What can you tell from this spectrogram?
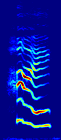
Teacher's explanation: A flat hi can sound bored, but a little lift, hi, sounds welcoming, curious. The sound has to match the intention. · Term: Intonation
